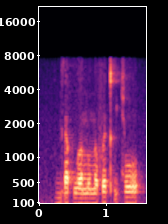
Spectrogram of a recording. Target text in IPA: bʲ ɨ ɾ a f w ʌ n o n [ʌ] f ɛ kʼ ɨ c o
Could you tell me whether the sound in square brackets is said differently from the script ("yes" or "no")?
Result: no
